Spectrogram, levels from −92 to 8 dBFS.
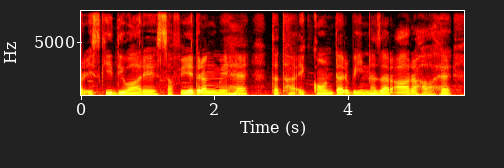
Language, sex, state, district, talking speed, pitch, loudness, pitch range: Hindi, male, Jharkhand, Ranchi, 145 wpm, 140 Hz, -17 LUFS, 125-155 Hz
